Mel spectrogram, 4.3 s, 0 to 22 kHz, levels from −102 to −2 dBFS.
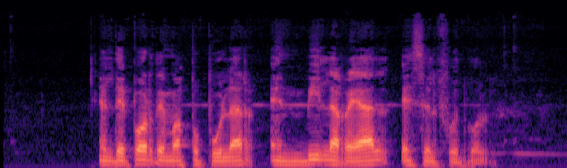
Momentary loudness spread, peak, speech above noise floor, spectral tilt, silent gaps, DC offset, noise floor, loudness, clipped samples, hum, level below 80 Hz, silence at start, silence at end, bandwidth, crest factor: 14 LU; -12 dBFS; 46 dB; -7 dB/octave; none; under 0.1%; -77 dBFS; -31 LUFS; under 0.1%; none; -58 dBFS; 0.75 s; 0.6 s; 13.5 kHz; 20 dB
